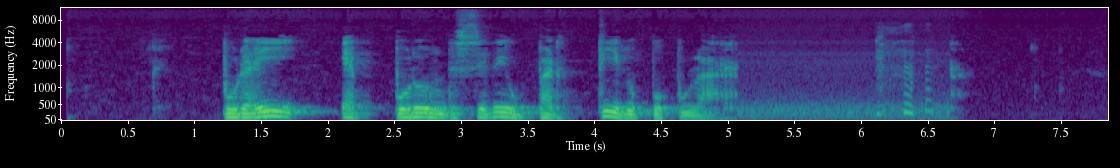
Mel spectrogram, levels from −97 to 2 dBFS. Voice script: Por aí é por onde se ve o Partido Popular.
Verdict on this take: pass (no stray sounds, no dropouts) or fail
fail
